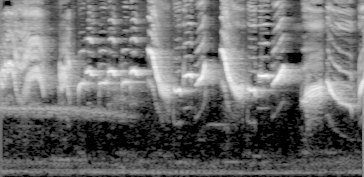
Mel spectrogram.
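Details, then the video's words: Chinese hwamei in morning voice practice for singing duels: high whistled phrases with steep downward sweeps, repeated in rapid, energetic bursts about twice a second. "Hoạ Mi Hót Đấu /hoạ mi hót sáng luyện giọng"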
